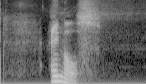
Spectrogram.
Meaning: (adjective) English; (proper noun) English (language); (adjective) angelical
- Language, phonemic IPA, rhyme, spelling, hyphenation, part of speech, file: Dutch, /ˈɛŋəls/, -ɛŋəls, Engels, En‧gels, adjective / proper noun, Nl-Engels.ogg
